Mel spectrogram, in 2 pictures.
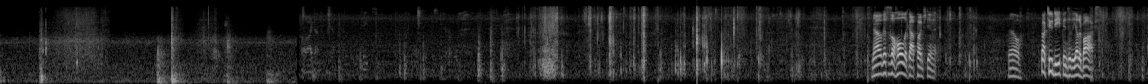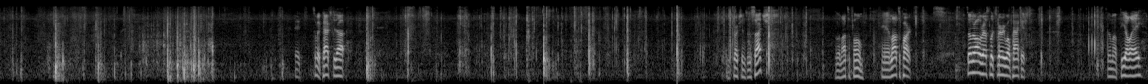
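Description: Packing tape being ripped off a cardboard shipping box in several short, screechy pulls, among scraping and knocking of the cardboard as the box is opened.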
